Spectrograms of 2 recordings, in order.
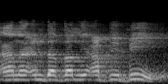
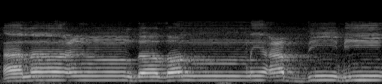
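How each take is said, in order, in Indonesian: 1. Dibaca biasa dan langsung, tanpa lagu. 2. Dilantunkan dengan gaya bacaan bernada. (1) "Langsung aja" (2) "jangan dibaca"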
